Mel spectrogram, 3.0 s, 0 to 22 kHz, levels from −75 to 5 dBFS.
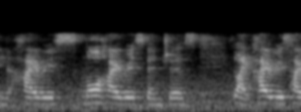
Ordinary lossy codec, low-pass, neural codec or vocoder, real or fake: none; 7.2 kHz; none; real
